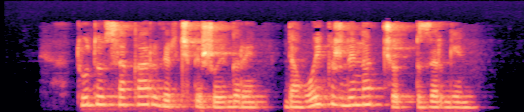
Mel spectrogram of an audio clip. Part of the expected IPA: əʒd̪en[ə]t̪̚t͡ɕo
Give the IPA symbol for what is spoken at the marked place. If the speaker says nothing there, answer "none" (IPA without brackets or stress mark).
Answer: ɑ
